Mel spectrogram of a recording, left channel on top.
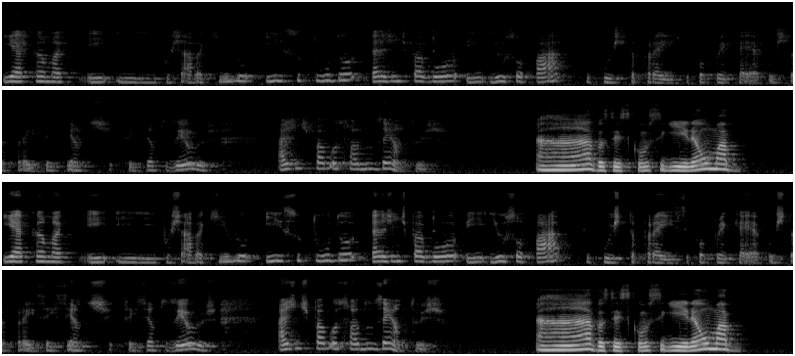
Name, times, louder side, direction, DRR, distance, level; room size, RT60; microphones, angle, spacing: voice 1, 0.0-5.6 6.0-12.3, right 3 dB, 60° right, 8 dB, 1.5 m, -39 dB
voice 2, 13.3-15.3, right 1 dB, 15° right, 10 dB, 0.5 m, -24 dB
14.0 x 7.2 x 5.9 m, 0.41 s
head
